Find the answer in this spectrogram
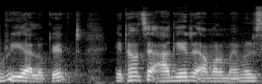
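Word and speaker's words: realloc: আমি এক আচ্ছা রিঅ্যালোকেট উচ্চারণটা হচ্ছে এরকম রিঅ্যালোকেট এটা হচ্ছে আগের আমার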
